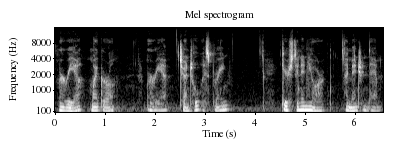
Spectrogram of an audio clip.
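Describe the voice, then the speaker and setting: A woman whispering gently through an ASMR question-and-answer video, talking fondly and slowly with soft fillers. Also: sits low, slightly rough. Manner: slow, gentle, affectionate rambling with fillers. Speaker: ASMR creator.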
